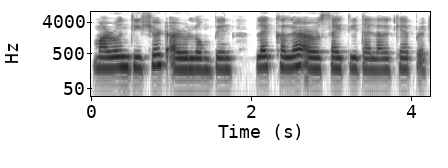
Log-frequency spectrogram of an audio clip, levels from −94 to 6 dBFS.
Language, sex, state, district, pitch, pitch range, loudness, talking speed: Nagamese, female, Nagaland, Dimapur, 195 Hz, 185-205 Hz, -17 LUFS, 185 wpm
